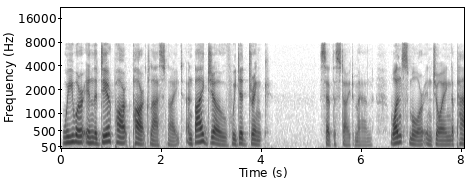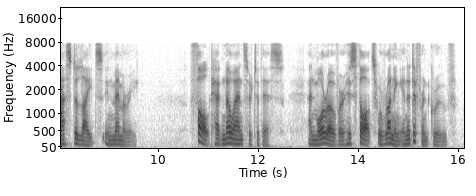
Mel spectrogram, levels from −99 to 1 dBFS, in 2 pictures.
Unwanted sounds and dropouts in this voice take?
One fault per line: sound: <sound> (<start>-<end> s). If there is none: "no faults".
no faults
